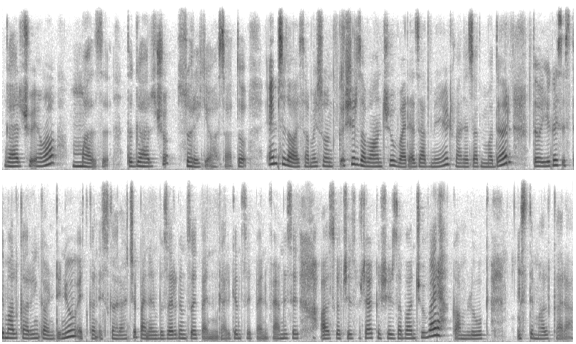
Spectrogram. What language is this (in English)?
Kashmiri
